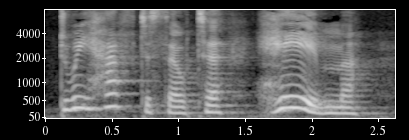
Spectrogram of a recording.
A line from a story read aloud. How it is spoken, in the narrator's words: Franklin cried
